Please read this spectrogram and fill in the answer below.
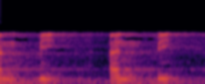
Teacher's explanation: يعني أولا تأتي بالتنوين أن، ثم تطبق الشفتين لأجل الباء أن بي أن بي، فيه عسر أن بي أن بئهم إظهار وبعدها إطباق الشفتين لأجل الباء.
